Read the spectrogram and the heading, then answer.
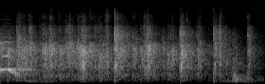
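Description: A crowd cheers and applauds together, a dense wash of clapping with scattered whoops rising over it, steady and fairly loud throughout the short burst.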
